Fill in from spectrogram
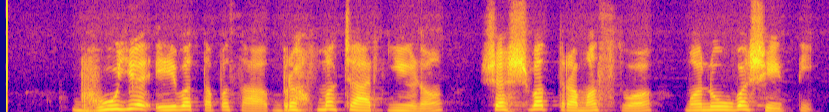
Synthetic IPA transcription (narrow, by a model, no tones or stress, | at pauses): bʱuːjɐʔeːʋɐt̪ɐpɐsaːbɾɐhmɐt͡ʃaːɾjiːɳɐ | ʃɐʃʋɐt̪ɾɐmɐsʋɐ | mɐnoːʋɐɕeːt̪i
